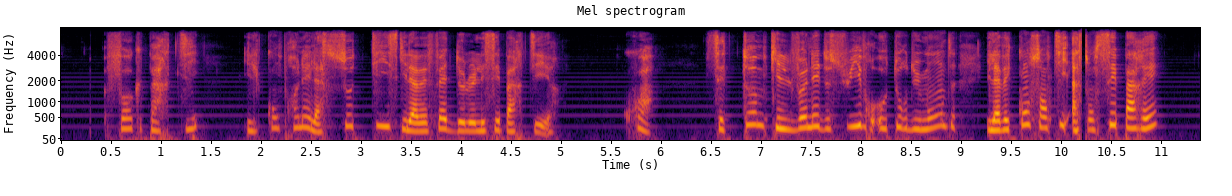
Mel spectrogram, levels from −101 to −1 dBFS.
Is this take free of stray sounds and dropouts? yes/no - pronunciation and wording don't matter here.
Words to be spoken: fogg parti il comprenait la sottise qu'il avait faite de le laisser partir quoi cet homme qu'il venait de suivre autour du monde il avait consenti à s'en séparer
no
